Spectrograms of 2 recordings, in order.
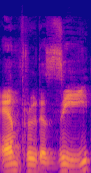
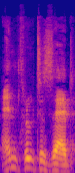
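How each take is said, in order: First: The last letter is said 'zee', American style. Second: The last letter is said 'zed', British style.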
